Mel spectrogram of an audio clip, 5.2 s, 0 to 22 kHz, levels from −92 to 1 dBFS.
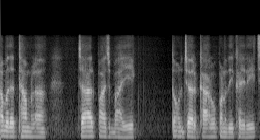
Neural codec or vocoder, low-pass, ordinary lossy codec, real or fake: codec, 16 kHz, 0.7 kbps, FocalCodec; none; none; fake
